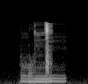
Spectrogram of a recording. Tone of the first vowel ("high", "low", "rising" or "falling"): high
